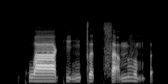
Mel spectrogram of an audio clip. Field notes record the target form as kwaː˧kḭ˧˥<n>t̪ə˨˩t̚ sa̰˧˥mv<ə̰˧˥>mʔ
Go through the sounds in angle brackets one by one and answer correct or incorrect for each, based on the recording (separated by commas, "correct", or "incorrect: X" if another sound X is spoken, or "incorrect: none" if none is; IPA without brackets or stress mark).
incorrect: ŋ, incorrect: ə̰˧˨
